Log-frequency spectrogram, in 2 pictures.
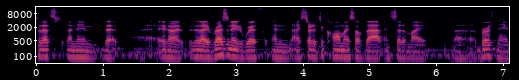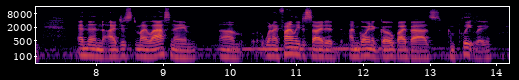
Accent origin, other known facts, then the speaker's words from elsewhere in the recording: Cleveland, Ohio, United States; also born or lived in Plano, Texas / New Jersey; I claim Jersey and Cleveland.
